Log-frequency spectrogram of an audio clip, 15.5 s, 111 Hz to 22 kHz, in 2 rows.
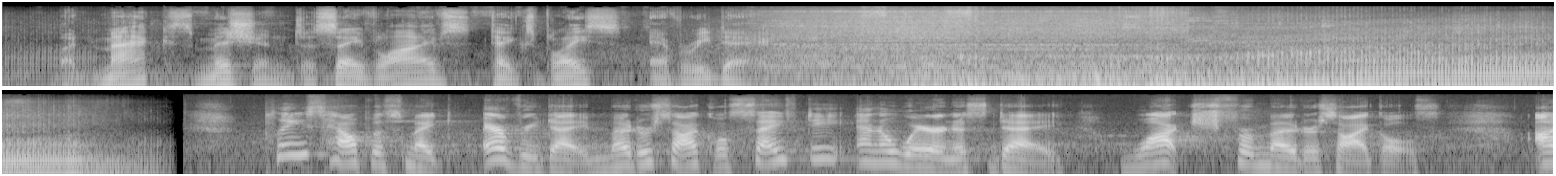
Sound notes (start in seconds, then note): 3.2 engine roaring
